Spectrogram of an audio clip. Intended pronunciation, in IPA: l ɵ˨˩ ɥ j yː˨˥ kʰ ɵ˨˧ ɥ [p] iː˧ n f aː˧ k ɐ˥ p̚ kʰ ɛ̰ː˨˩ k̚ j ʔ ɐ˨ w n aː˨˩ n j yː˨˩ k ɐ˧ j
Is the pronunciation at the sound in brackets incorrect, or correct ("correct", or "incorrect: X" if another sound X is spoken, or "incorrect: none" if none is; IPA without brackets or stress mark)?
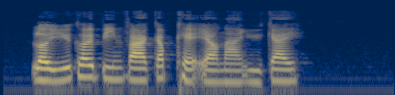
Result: correct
